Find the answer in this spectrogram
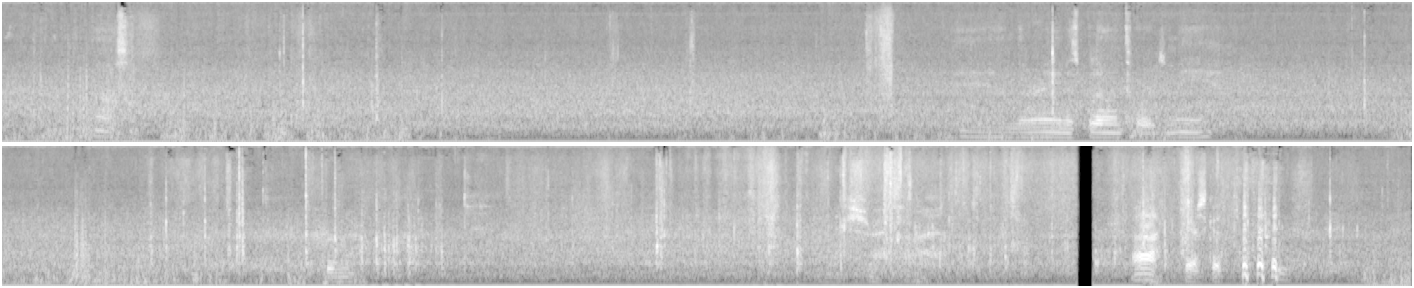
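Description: Wind buffeting the camcorder's microphone, a steady rushing noise throughout, with a short burst of a person's voice about ten seconds in and a few handling knocks near the end.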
